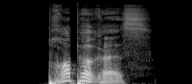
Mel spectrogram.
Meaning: strong/mixed nominative/accusative neuter singular of proper
- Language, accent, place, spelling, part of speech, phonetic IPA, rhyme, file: German, Germany, Berlin, properes, adjective, [ˈpʁɔpəʁəs], -ɔpəʁəs, De-properes.ogg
